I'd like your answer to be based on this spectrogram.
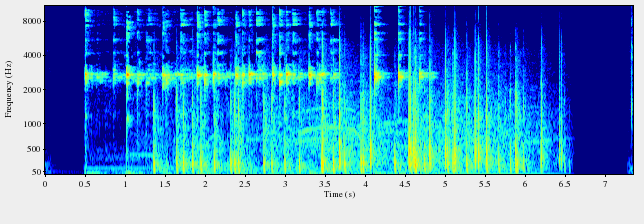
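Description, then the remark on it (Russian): A lit long strip of firecrackers pops in a rapid, irregular string for about six seconds, sharp cracks tumbling over one another with a faint high hiss running underneath before the bangs stop. “Вот ты, да, поджигаешь, и она вот начинает хлопать, хлопать, хлопать.”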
